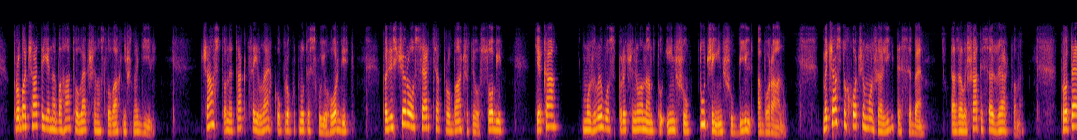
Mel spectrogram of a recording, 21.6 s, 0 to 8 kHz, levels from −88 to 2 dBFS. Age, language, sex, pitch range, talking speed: 50-69, Ukrainian, male, 120-160 Hz, 125 wpm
